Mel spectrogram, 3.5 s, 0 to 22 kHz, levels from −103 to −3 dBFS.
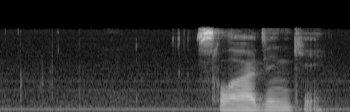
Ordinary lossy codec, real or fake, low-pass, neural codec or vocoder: none; real; none; none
